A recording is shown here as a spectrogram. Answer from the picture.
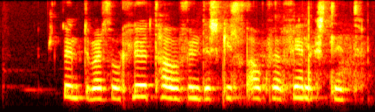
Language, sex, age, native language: Icelandic, female, 11, Icelandic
